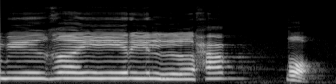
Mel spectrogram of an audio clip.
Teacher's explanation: sifat lin lentur lemas tidak boleh disentak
